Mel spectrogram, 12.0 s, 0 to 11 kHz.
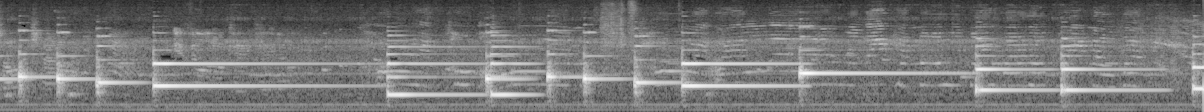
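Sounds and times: electronic keyboard piano notes: 0.0 - 12.0
faint steady low hum: 0.0 - 12.0.

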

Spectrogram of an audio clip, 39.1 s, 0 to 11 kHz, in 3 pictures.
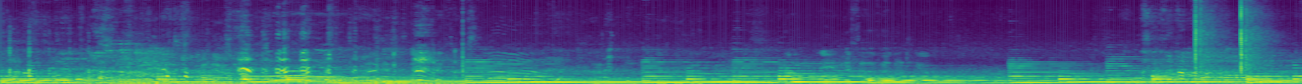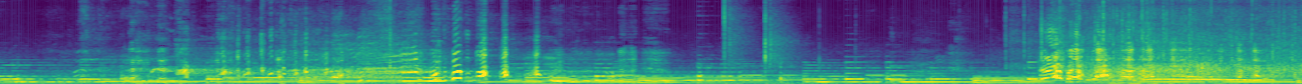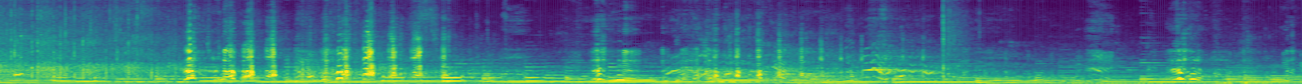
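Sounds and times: women laughing: 0.0 - 6.8, 11.2 - 12.2, 13.7 - 19.9, 23.4 - 26.6, 27.7 - 39.0
instrumental stage music: 0.0 - 39.0.

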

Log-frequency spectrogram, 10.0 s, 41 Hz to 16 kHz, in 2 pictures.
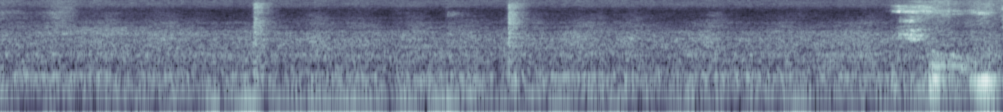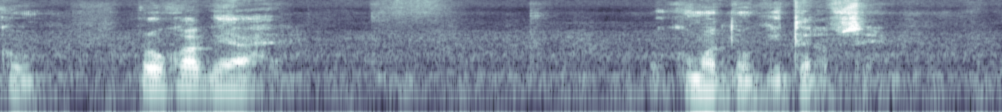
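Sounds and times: low background rumble and hiss: 0.0 - 10.0.

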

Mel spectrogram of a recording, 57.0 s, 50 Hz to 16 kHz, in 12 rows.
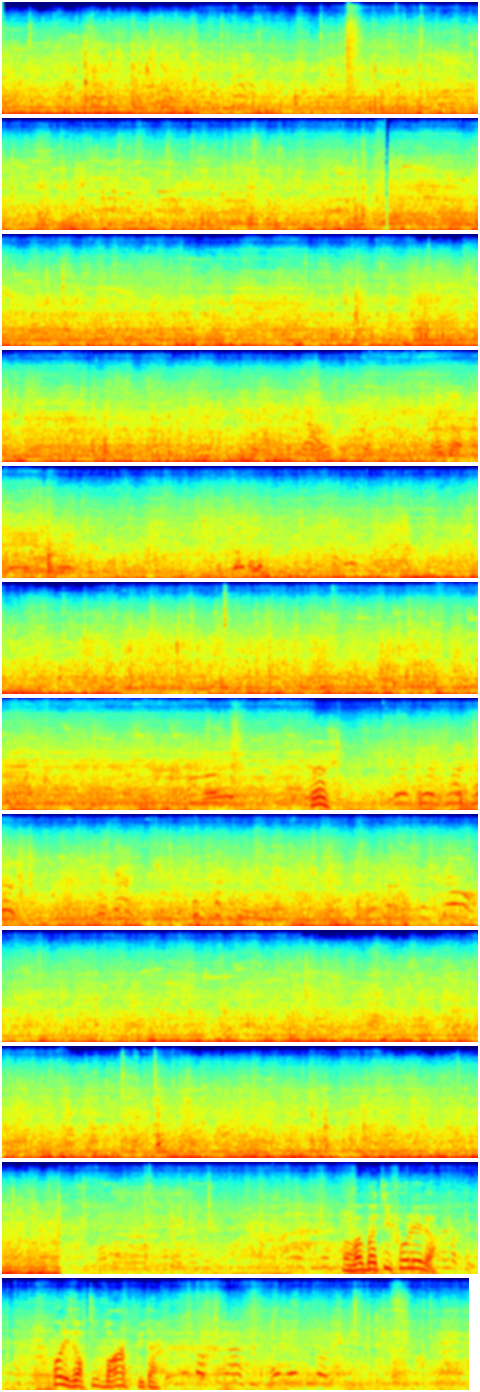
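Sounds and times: tyres rolling over dirt trail: 0.0 - 57.0
wind buffeting microphone: 0.0 - 57.0.

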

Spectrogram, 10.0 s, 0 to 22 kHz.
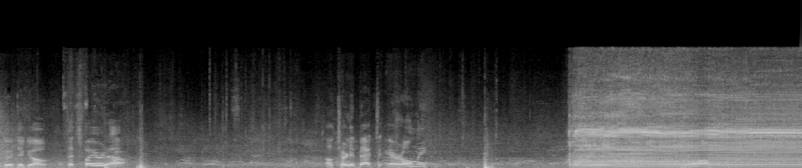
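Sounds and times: air compressor whining: 7.1 - 10.0.

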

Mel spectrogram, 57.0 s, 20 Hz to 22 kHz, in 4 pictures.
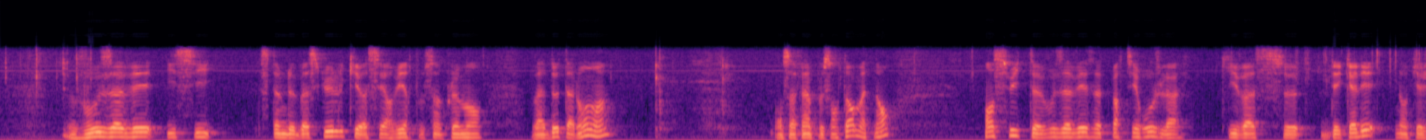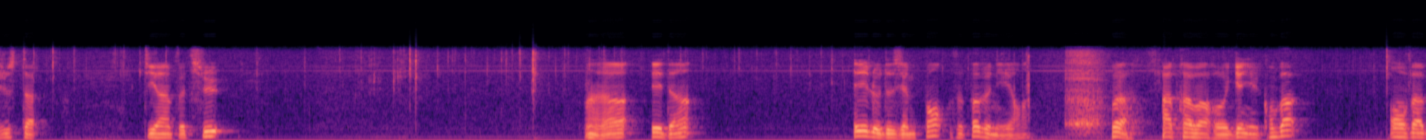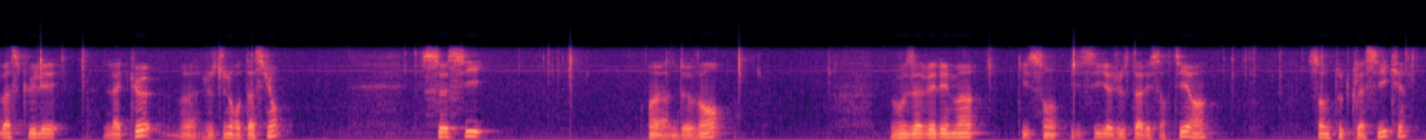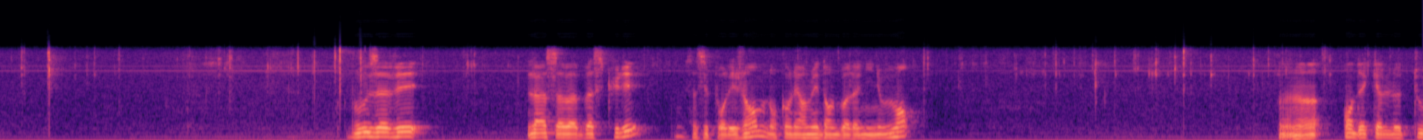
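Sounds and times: plastic toy parts clicking: 0.0 - 0.9, 17.6 - 20.0, 33.9 - 34.4, 42.5 - 44.1, 52.0 - 56.6
steady low hum: 0.0 - 57.0.

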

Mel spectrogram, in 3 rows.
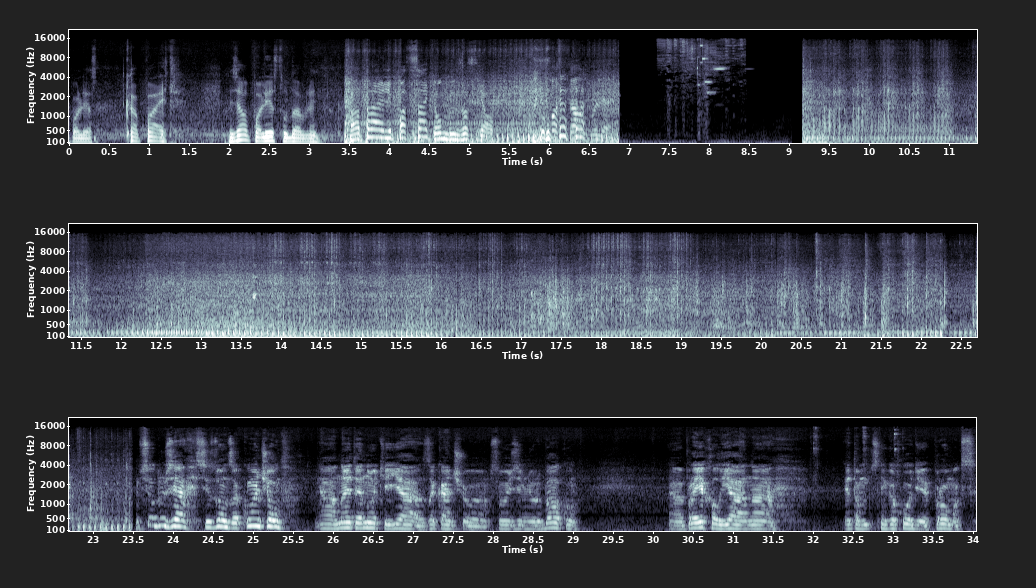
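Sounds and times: snowmobile engine running: 3.5 - 6.9, 9.2 - 23.5.

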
